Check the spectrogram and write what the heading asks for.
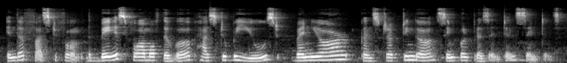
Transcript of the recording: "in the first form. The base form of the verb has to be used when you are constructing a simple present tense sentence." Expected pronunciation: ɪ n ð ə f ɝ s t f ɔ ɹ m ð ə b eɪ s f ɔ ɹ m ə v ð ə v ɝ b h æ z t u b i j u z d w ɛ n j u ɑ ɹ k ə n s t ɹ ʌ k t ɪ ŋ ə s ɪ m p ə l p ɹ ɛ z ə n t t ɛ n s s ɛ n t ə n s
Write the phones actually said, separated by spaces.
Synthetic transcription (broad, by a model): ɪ n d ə f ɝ s t f ɔ ɹ m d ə b eɪ s f ɔ ɹ m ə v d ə v ɝ b h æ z t u b i j u z d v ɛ n j u ɑ ɹ k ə n s t ɹ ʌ k t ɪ ŋ ə s ɪ m p ə l p ɹ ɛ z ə n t t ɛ n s s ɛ n t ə n s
